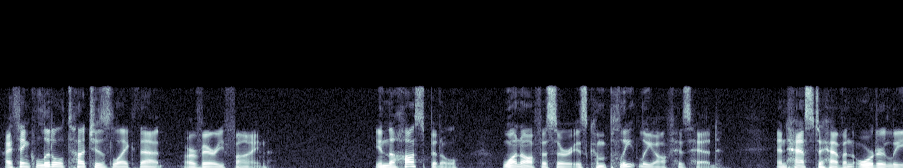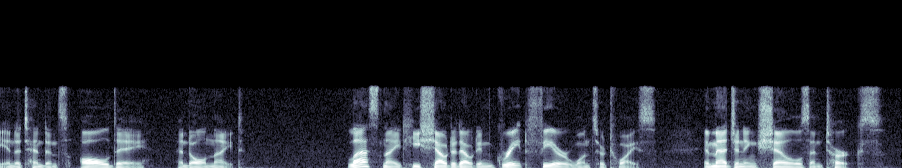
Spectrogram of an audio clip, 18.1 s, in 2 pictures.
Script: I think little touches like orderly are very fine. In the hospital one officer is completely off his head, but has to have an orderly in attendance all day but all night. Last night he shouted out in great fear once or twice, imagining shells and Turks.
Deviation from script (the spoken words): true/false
true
